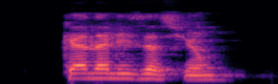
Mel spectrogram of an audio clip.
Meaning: 1. pipe 2. channeling
- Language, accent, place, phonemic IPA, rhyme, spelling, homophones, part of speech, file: French, France, Lyon, /ka.na.li.za.sjɔ̃/, -jɔ̃, canalisation, canalisations, noun, LL-Q150 (fra)-canalisation.wav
